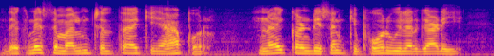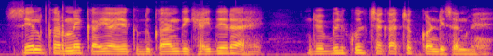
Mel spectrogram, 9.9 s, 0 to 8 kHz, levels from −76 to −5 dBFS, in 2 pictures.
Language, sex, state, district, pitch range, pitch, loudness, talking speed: Hindi, male, Odisha, Malkangiri, 125-155 Hz, 140 Hz, -16 LUFS, 175 wpm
